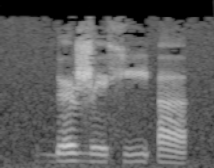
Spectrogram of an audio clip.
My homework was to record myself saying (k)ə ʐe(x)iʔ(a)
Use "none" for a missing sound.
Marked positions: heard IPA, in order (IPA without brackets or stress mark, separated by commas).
ɠ, x, a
